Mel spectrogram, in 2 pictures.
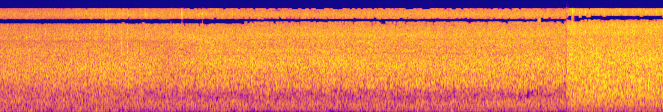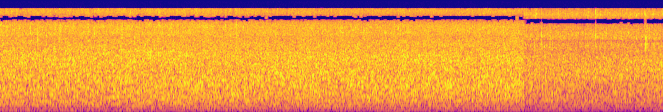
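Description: Heavy rain falling steadily, a dense hiss with no single drops standing out; it gets louder abruptly about halfway through and drops back near the end.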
